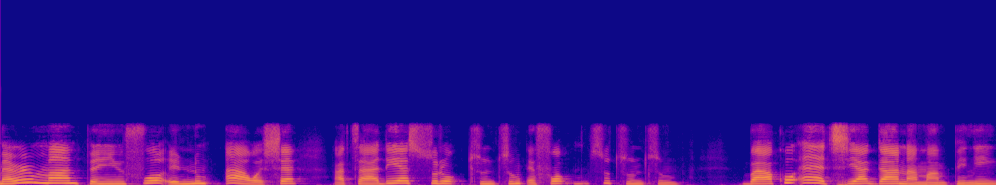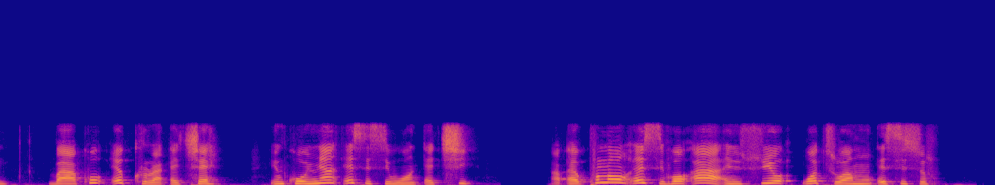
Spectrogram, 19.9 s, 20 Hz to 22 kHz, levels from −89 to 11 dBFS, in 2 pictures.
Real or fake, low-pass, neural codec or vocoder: fake; 7.2 kHz; codec, 16 kHz, 2 kbps, FunCodec, trained on Chinese and English, 25 frames a second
